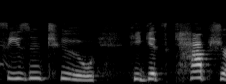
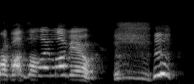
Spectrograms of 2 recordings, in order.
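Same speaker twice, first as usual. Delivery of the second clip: mock wonderstruck, very high, slow and drawn out; 11 semitones higher, 9 dB louder than usual. Recounting a scene where he speaks to Rapunzel, imitating Flynn Rider in awe. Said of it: "just like in awe".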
